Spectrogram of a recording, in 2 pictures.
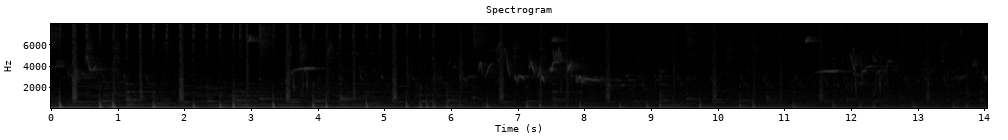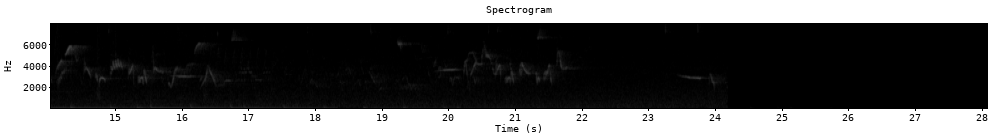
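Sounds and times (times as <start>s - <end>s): low hum: 0.0s - 15.9s
songbirds chirping and trilling: 0.0s - 24.2s.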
